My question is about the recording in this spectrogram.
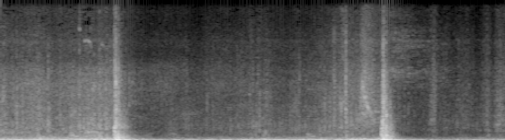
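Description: Car doors of a taxi thudding shut twice, about a second in and again near four seconds, over the low steady rumble of the idling car.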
